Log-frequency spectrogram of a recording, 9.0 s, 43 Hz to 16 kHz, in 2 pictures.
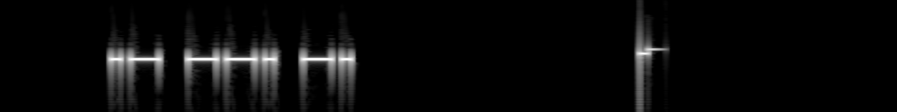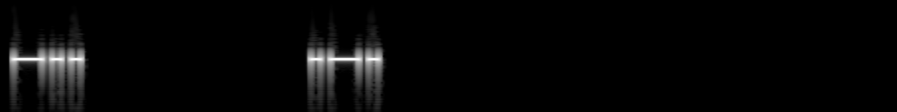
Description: Morse code, heard as a keyed tone, about 25 wpm, spaced as for 13 wpm, 700 Hz. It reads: AGN DR
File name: Top 90 QSO Elements - 8x Character Spacing - 25wpm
